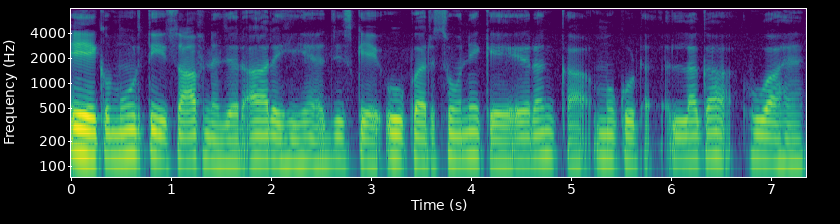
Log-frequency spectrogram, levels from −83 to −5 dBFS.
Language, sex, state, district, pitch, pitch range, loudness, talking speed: Hindi, male, Chhattisgarh, Sukma, 115 Hz, 110-125 Hz, -22 LUFS, 145 wpm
